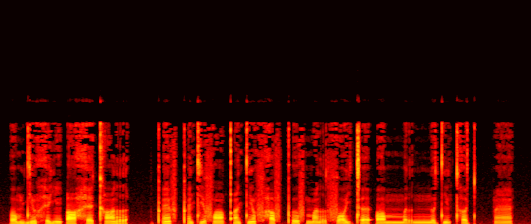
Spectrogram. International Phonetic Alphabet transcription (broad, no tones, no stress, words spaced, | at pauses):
ɔmdʲũhɪ jĩʔɑhɛkʰɑ̃r | pʼɛ̃f pʼɛ̃tʲɔfɑ̃qʼĩ tʲɔ̃fhɑf pʼʊfmɑ̃r fɔjtʼɜ ʔɒ mːʌrnːʊtʲũ tʰʌtʲpːæ̃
